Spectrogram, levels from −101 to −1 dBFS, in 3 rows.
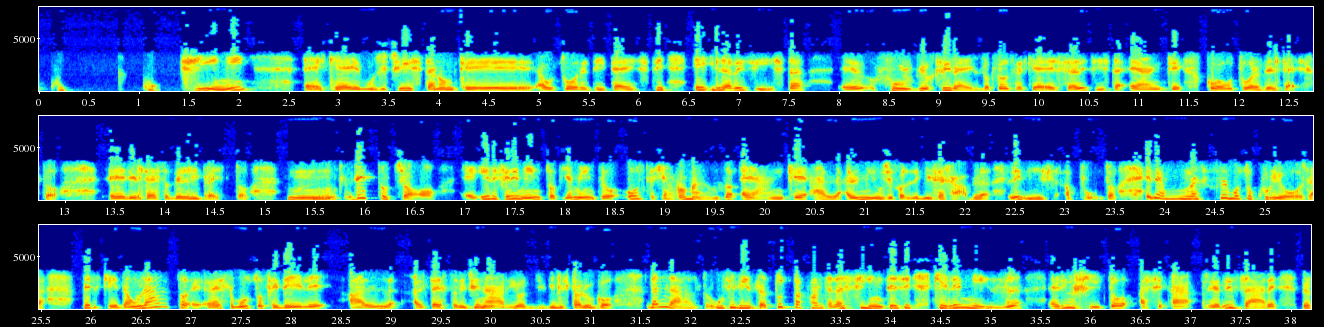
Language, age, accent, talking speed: Italian, 50-69, native, 140 wpm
